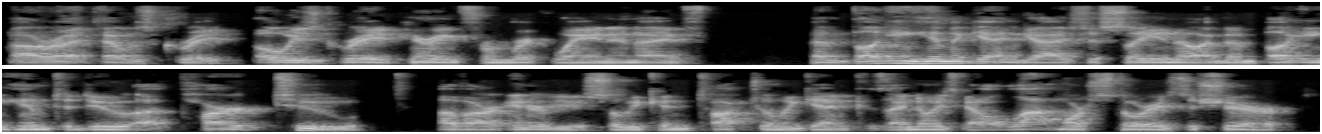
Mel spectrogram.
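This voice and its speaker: A man's voice: sits low, fairly even intonation, moderate pace, a bit bright. A man in his fifties presenting a podcast in a conversational way, introducing guests and asking them questions. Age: 50s. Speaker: podcast host. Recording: echoey room.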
